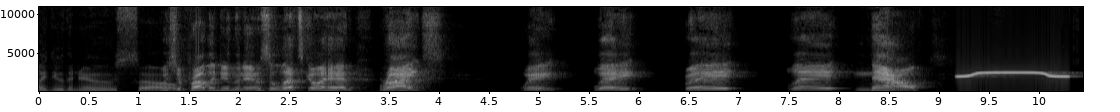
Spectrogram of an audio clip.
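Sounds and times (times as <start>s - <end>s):
speech: 0.0s - 4.1s, 4.8s - 8.9s
bosun's whistle call: 9.1s - 10.4s.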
